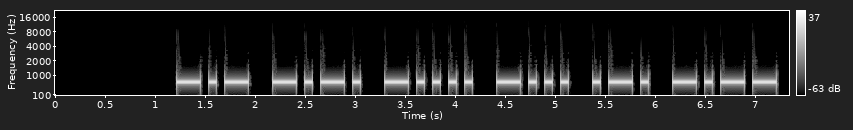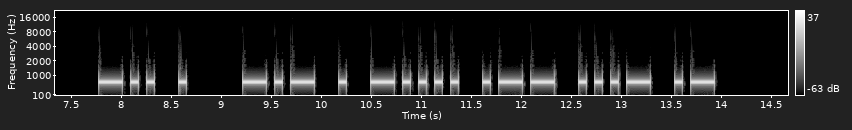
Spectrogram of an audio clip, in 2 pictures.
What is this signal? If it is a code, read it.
Morse code, heard as a keyed tone, about 15 wpm, 700 Hz. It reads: KC6BRY DE KE6WVA
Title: USA Callsign DE Callsign - 6 Characters - 15wpm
